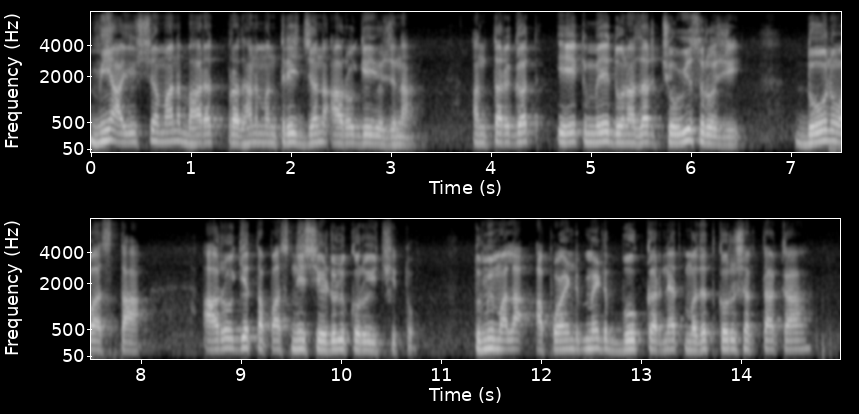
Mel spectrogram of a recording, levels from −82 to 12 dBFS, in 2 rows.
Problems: constant background noise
